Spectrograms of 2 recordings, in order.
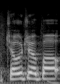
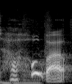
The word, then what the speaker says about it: jojoba: be real I used to always call it jojoba oil but doing a little further research it's actually pronounced hoba oil and why I love this product is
